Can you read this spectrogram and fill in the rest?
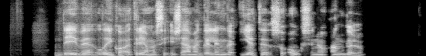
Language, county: Lithuanian, Tauragė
